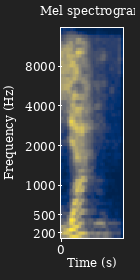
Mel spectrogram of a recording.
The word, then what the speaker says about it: Yah: Donc, pour les Juifs, le Dieu juif s'appelle Ya, Yod et He. C'est bien clair. Donc, il n'y a plus rien à contredire. La parole du grand-père Moshe est très claire. Ça se prononce Ya.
